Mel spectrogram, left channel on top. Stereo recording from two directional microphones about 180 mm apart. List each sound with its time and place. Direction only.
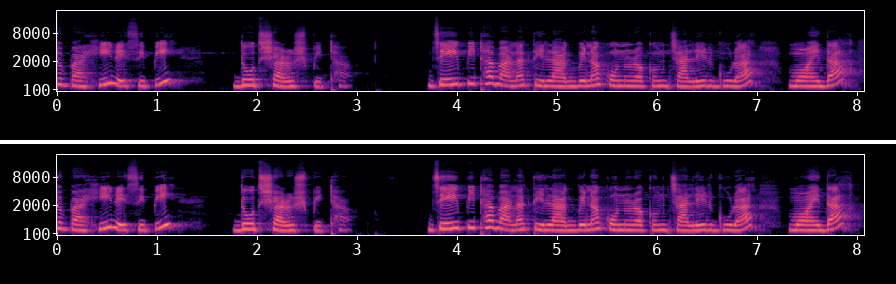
0.0 s a woman's voice: 45° right (ahead or behind)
